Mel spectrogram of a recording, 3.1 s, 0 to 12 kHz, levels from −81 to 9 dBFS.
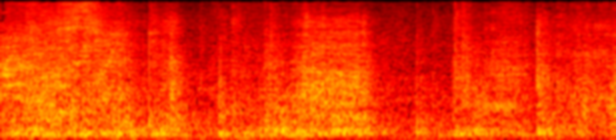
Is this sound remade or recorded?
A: recorded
